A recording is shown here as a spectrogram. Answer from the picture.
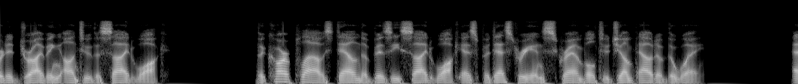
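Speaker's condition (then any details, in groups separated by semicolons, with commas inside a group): No condition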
